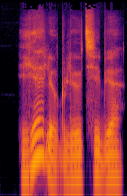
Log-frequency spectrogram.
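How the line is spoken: Silent mouthed whisper. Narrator (Russian): одними губами прошептал он

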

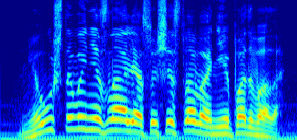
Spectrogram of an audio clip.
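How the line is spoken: Chuckling. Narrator (Russian): Я хохотнул

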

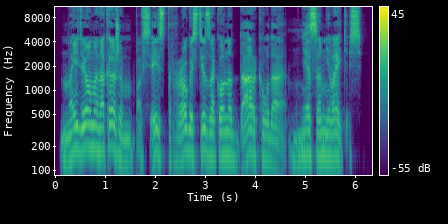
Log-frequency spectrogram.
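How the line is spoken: Menacing growl. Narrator (Russian): грозно рыкнул Тервульф

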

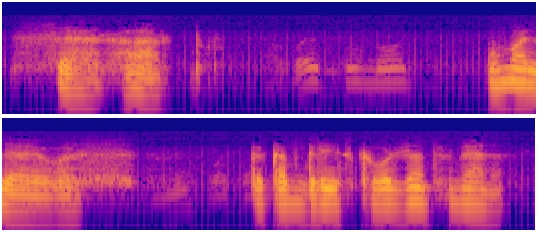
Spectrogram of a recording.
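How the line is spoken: Quiet. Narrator (Russian): Шарлотта тихо произнесла

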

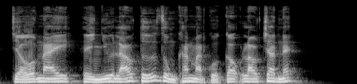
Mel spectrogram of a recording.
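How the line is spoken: Loud laughing boy. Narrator (Vietnamese): Nam sinh còn lại bỗng cười lớn

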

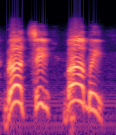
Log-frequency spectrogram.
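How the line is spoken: High-pitched shout. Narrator (Russian): солдат тонким голосом крикнув

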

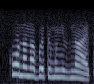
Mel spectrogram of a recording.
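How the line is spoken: Laughing. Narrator (Russian): рассмеялся Тиберий

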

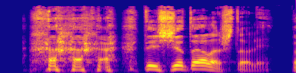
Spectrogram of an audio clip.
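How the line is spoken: Laughing. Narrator (Russian): рассмеялся напалм

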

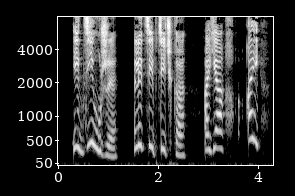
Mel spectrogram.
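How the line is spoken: Exclaimed. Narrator (Russian): Воскликнула

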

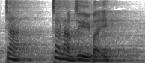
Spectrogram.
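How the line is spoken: Shocked shout. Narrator (Vietnamese): Hứa Tiểu Lan hét lên

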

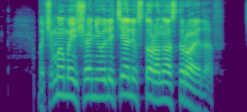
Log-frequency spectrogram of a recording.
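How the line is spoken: Indignant question. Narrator (Russian): Возмущенно спросил я

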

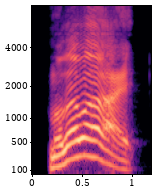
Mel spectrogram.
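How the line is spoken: Bark. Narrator (Russian): рявкнул

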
